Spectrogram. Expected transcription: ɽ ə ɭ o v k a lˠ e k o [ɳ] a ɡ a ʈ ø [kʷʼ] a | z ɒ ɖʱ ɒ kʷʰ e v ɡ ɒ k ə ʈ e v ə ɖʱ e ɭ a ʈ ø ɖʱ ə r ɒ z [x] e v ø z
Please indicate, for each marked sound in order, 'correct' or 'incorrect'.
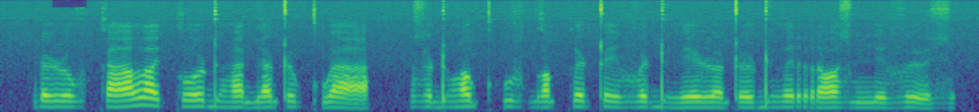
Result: incorrect: ɖʱ, correct, incorrect: ŋ

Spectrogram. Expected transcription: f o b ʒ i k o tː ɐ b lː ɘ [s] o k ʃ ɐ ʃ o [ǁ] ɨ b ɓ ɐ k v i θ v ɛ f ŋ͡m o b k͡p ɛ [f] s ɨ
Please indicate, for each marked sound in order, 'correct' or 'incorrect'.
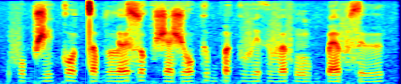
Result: correct, incorrect: k, correct

